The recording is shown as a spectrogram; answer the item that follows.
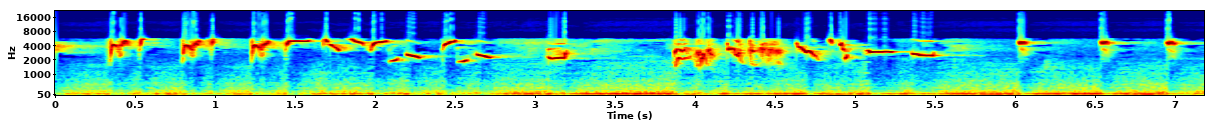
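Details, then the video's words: Wild oriental magpie-robin singing a varied, vigorous song used as training material for caged birds: quick whistled notes, sharp chips and slurred falling phrases, with a dense burst of notes midway, over low steady hum. "Masteran Suara Burung Kacer Liyar...!!!"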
